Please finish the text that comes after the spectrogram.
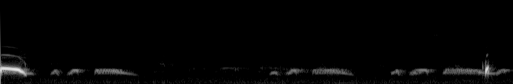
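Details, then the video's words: Decoy spotted dove cooing to draw in wild doves: soft, low, hollow coo phrases in short groups, separated by quiet gaps, with one loud clap at the start. "chim cu mồi thúc đấu và gáy gọi kích bổi rất xiêng gáy"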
